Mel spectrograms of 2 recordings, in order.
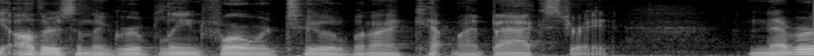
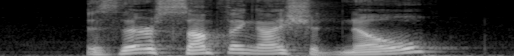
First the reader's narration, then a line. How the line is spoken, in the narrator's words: Gilberto leaned closer to me and shouted above the music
